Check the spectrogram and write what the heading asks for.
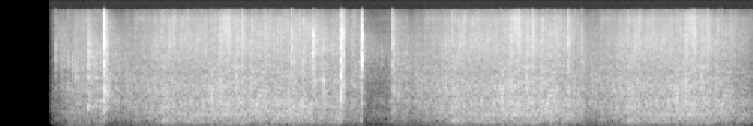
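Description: Skateboards rolling on stone plaza paving over a noisy open-air background, starting abruptly just under a second in. A few sharp clacks of boards striking the ground stand out, about a second and a half in and again around five seconds in.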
